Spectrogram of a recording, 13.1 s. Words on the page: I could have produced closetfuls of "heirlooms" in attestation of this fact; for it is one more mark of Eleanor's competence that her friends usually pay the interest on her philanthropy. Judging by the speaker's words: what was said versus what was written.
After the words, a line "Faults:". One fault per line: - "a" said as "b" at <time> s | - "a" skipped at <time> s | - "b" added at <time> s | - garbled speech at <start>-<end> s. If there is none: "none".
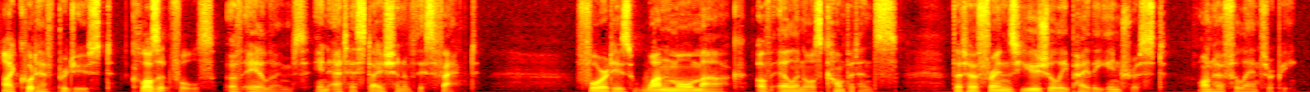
I could have produced closetfuls of "heirlooms" in attestation of this fact; for it is one more mark of Eleanor's competence that her friends usually pay the interest on her philanthropy.
Faults:
none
